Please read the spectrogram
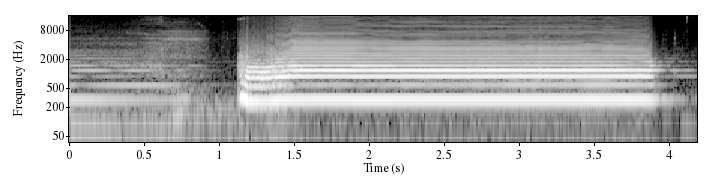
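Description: A piano note D fades away over the first second. Then a B-flat trumpet, played with valves one and two for written E, holds a steady note for nearly three seconds on the same pitch as the piano's D, and the note cuts off just before the end.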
